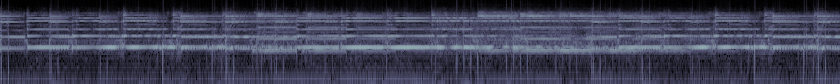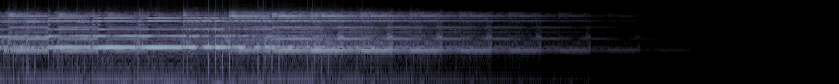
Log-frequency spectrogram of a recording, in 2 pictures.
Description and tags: A surprisingly well-done solo. Somewhat good quality too.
